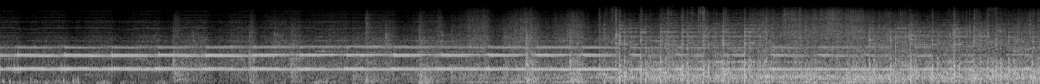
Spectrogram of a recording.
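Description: A railway level-crossing warning bell rings steadily. From about six seconds in, an Iyo Railway suburban train's wheels clatter and rumble over the diamond crossing where the railway crosses the tram tracks, while the bell keeps ringing more faintly.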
